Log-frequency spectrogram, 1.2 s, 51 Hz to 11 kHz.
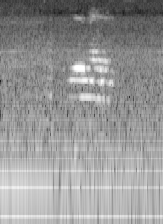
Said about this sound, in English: She has a lot of meows that she would like to get out in 2022. And she'd like to start now.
